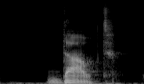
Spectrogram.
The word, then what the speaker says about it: doubt: Doubt. The B is silent. We don't read the B. Don't say doubt. We say doubt.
